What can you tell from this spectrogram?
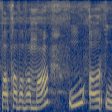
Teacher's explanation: इनको जब हम बोलते हैं तो हमारी ओठ ऊपर नीचे होते हैं, ओठ की सहायता से बोलते हैं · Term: ओष्ठ वर्ण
